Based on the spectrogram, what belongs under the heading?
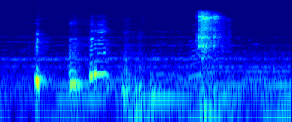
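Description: A cat gives several short, chirpy meows in quick succession, followed by a brief breathy, hissing burst. No one speaks.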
